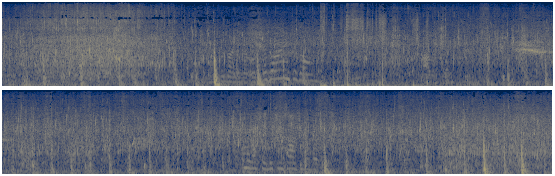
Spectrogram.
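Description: Water washing and lapping against a moving kayak on calm water, with wind on the microphone and irregular sharp knocks and taps scattered throughout.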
